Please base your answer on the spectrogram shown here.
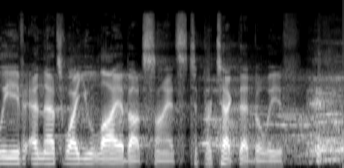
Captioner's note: crowd noise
